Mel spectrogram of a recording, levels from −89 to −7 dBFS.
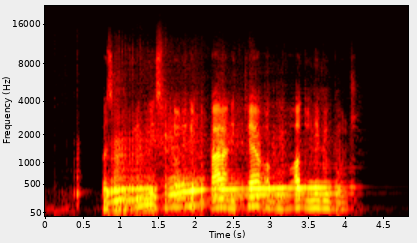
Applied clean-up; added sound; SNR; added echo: neural mask model RNNoise.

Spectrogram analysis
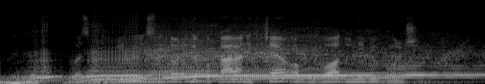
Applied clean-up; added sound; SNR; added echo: none; Car; -5 dB; none.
